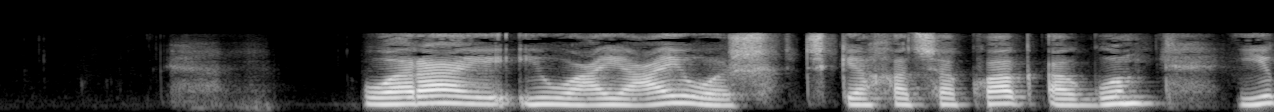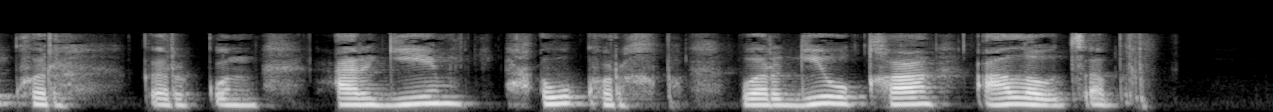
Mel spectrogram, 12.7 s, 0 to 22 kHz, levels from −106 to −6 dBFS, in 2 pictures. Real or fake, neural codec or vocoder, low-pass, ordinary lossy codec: real; none; 7.2 kHz; MP3, 64 kbps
